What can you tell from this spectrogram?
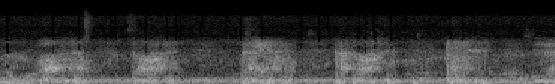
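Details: Patient who claimed to be unable to vocalize; whispered total aphonia that does not match the clinical condition; psychogenic dysphonia.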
